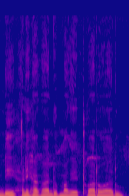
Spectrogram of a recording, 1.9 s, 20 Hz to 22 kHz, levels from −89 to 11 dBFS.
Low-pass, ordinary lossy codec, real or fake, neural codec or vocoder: none; none; real; none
